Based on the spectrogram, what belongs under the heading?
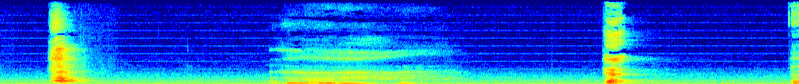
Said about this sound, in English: Just the hiccup when the drugs hit is such a great little moment.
